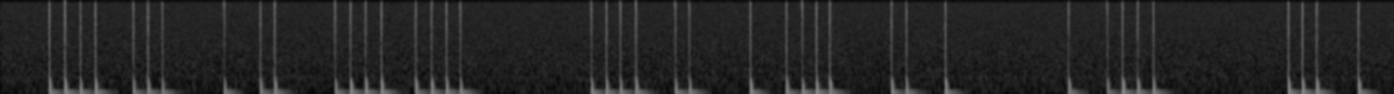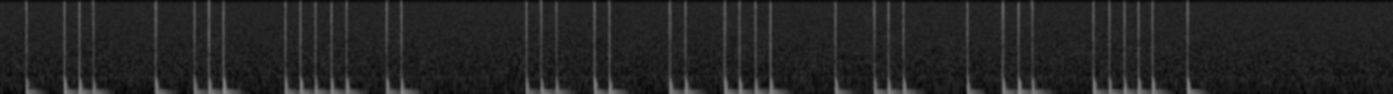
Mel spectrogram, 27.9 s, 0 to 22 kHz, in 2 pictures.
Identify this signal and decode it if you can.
Tap code, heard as knocks on a wall, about 7 knocks a second. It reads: SBT RDF D LCCW MICCV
